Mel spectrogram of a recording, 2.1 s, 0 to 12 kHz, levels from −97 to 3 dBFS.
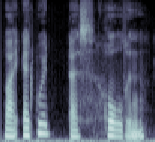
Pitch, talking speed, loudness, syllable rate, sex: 175 Hz, 115 wpm, -18 LUFS, 3.8 syllables/s, female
